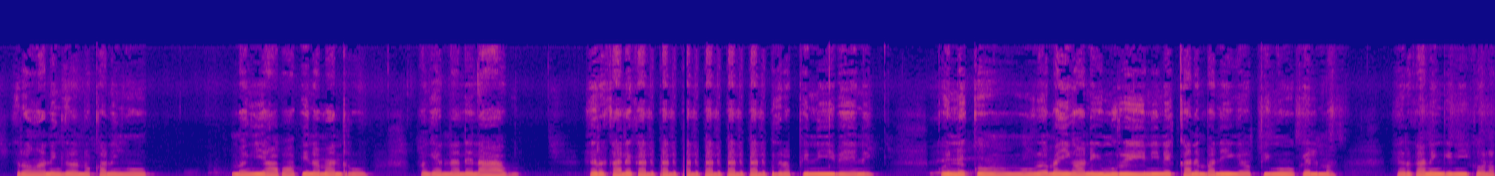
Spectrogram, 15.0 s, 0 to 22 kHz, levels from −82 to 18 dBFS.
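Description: From 6.61 to 7.73 s the speech stutters, repeating a 223 ms fragment five times with brief mutes between: a CD stuck on one turn, its laser thrown back each revolution.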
